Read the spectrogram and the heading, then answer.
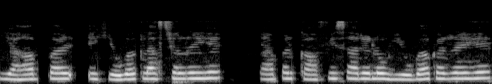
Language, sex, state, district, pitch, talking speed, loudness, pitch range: Hindi, female, Delhi, New Delhi, 260 Hz, 205 wpm, -14 LUFS, 240-270 Hz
